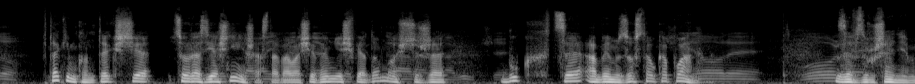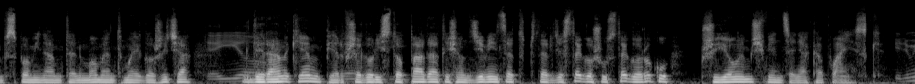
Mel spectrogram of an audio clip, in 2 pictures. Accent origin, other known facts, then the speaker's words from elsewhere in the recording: Wadowice, Lesser Poland, Poland; also born or lived in Kraków; Pamiętam środowisko mojej parafii w Wadowicach i parafię pod wezwaniem świętego Stanisława Kostki na Dębnikach w Krakowie, gdzie otrzymałem podstawowe przygotowanie do życia chrześcijańskiego.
